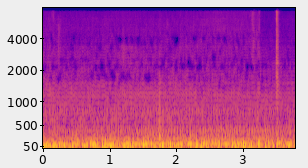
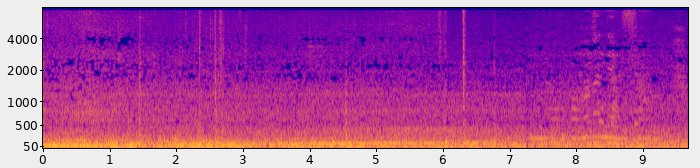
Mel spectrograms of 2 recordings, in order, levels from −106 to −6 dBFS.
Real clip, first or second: second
